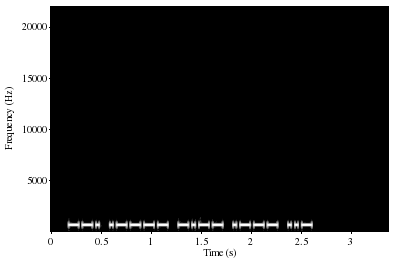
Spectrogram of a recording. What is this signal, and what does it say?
Morse code, heard as a keyed tone, about 35 wpm, 700 Hz. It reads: G1YJU
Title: DXCC-100 Call Signs - 5 Characters - Repeated 3x - 35wpm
